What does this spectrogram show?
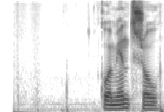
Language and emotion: Russian, neutral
